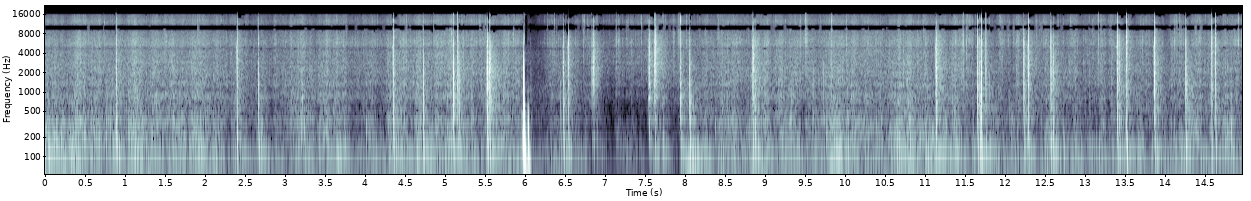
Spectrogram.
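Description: Fingers with long nails pinch and pop bubbles on a clear plastic bubble wrap sheet held up in the air, crinkling the film between pops. Sharp, bright snaps stand out over a steady, hissy rustle, with the loudest pop followed by a brief near-silence before the crinkling resumes.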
